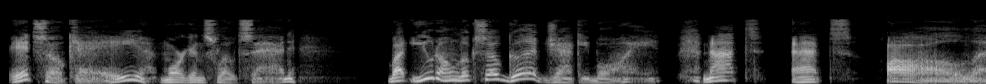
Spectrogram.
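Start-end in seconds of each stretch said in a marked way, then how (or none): 0.1-1.5 low, slow, sneering villain; menacing villain. Acted. Villain gloating. 3.9-9.8 menacing villain. Acted. Villain taunting Jack.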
